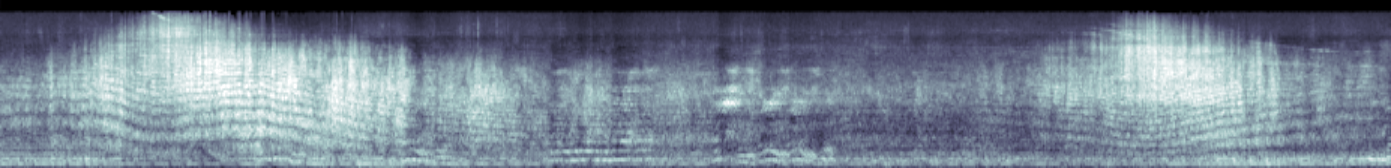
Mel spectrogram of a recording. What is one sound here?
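A model jet roars loudly as it flies past overhead, its whine sweeping in pitch.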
